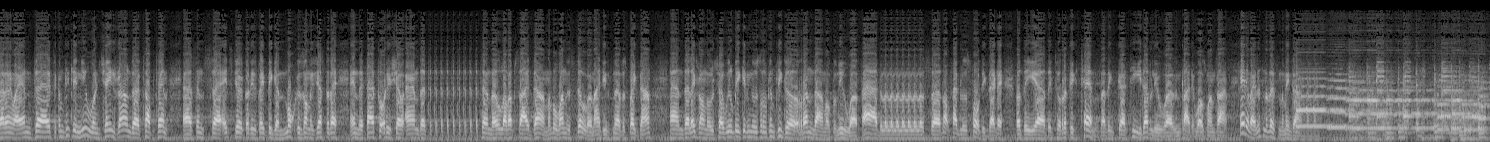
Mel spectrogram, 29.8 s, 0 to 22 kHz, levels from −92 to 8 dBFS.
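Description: The audio stutters three times from repeated frames: a block of about 116 ms loops from 8.59 to 9.64 s and again from 17.72 to 18.42 s, and a block of about 139 ms loops from 26.12 to 26.40 s, adding about 2 s in total. The block lengths fit runs of five and six compressed frames being sent more than once. On a spectrogram or waveform, each stretch shows the same short pattern copied side by side at a fixed period.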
